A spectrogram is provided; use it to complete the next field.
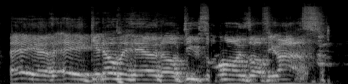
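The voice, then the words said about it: Poor attempt at English accent. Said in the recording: “I can't even do a good English accent”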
